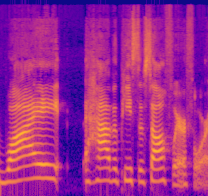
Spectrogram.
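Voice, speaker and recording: A woman with a Canadian accent and an ordinary speaking voice, fairly high in pitch, with ordinary pitch variation and a moderate pace, in a very clean recording with a silent background and a dry, close sound with no echo. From Canada. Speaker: online course entrepreneur. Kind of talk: podcast interview.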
